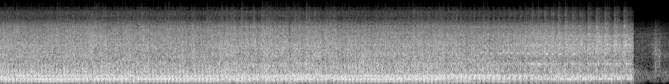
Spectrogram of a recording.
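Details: Old ST824 8 hp snow blower after valve clearance set and carburetor adjusted: fast, fairly even chug at steady speed, then cuts off cleanly; runs and starts halfway decent now; ignition switch may need work.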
